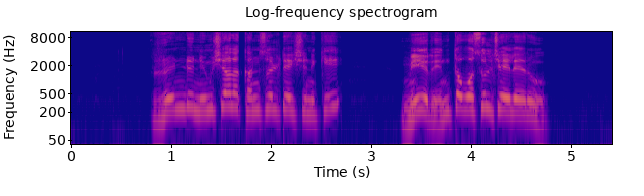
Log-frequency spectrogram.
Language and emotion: Telugu, angry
